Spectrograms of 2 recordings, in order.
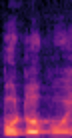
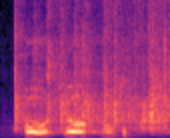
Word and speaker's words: Bodogu: So I don't want us to start pronouncing it as an English acronym. It is African, it is Nigeria, it is Bodogu. So when you pronounce it, don't call it B Odogu.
